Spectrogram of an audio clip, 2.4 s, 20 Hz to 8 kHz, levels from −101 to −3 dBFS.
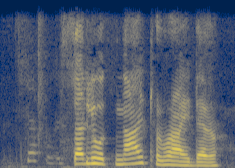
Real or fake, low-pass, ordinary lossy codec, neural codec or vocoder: fake; 7.2 kHz; Opus, 64 kbps; codec, 16 kHz in and 24 kHz out, 2.2 kbps, FireRedTTS-2 codec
